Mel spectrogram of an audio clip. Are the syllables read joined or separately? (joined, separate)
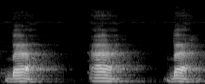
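separate. The syllables are read separately with breaks. "Boleh dibaca ba, a, ba"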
